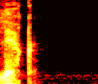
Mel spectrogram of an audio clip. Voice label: Soft Syllables and Imaginary Words, Viking Vocal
